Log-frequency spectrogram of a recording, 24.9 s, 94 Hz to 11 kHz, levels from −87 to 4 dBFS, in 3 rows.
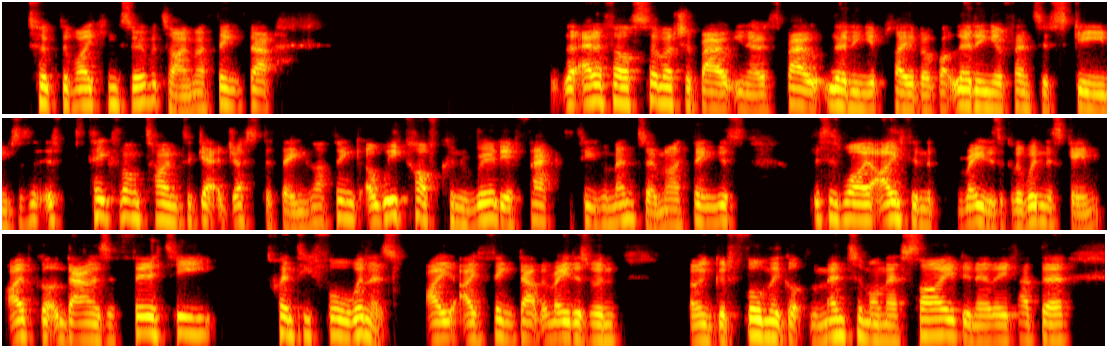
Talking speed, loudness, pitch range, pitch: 230 wpm, -25 LUFS, 120-150 Hz, 135 Hz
